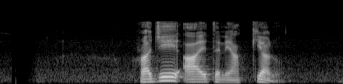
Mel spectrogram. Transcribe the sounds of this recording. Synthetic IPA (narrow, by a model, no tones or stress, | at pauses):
rad͡ʒeːʔaːjət̪ənejakːijanṵ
